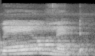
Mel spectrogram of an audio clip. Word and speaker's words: bayonet: ஸோ பேயோனெட் ஓகேவா? ஸோ பேயோனெட்னா first என்ன அப்படிங்கக்கூடியதை புரிஞ்சுக்கோங்க. ஸோ சில சினிமாலாம் நீங்கள் பார்த்துருந்தீங்கன்னா புரியும். ஸோ ஜிடி படிக்கிறீங்க, கண்டிப்பாக பேயோனெட்னா என்னன்னு தெரியும். பேயோனெட் ஆர் பயோனெட் எப்படினாலும் ப்ரொனவுன்ஸ் பண்ணிக்கோங்க.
